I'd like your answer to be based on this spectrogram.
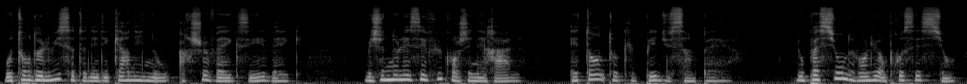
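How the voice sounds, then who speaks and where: A woman narrating a spiritual memoir as an audiobook, in a calm, measured and often breathy reading. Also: lowish voice.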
